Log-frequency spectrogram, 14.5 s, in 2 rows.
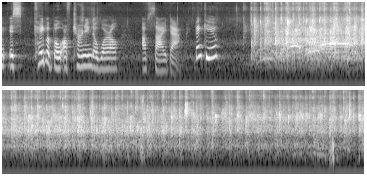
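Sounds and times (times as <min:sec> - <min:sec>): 
speech: 0:00.0 - 0:04.4
audience applause: 0:04.9 - 0:14.5.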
